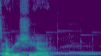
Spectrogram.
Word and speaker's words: Arsia: be transliterated as like arcia in japanese is pronounced arishia um and i kind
